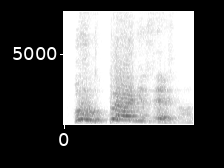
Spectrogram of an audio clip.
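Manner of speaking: shrill, piercing shout, very high and loud. Telling how their bag was lifted into the sky, retelling a yell. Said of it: "the worst part is they're yelling".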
